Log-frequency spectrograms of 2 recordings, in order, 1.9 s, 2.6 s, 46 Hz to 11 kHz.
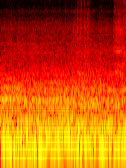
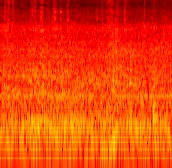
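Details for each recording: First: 2008 Volkswagen Passat with whooming noise while driving, after hub bearing replacement: test drive above 60 km/h now quiet, smooth low road rumble with no hum, growl or whine from the wheels. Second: 2008 Volkswagen Passat with droning noise while driving, loudest above about 60 km/h: steady rough rumble with a faint humming tone swelling midway as the lifted wheel spins; worn hub bearing, replaced.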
